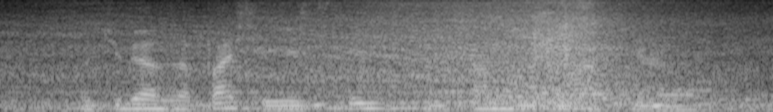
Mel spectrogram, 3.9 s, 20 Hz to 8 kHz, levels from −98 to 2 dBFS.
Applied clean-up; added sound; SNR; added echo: none; Engine; 0 dB; none.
